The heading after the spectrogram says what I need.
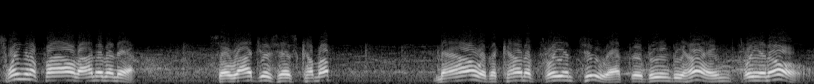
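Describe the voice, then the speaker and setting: American baseball announcer on tinny vintage radio. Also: male voice, fairly high pitch, expressive, normal speed, slight background noise. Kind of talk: 1970s radio baseball commentary.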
